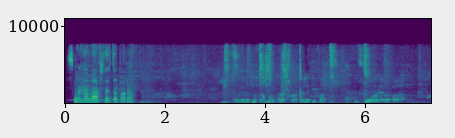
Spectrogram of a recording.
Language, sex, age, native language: Icelandic, female, 30-39, Icelandic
